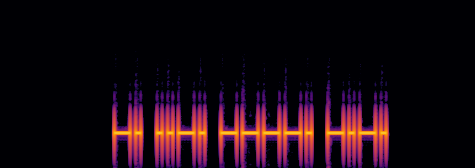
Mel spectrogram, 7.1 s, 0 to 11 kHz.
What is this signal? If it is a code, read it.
Morse code, heard as a keyed tone, about 15 wpm, 700 Hz. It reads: NF9C
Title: USA Call Signs - 4 Characters - Repeated 3x - 15wpm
